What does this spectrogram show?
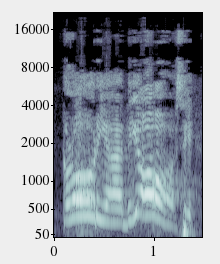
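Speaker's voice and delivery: mock a pastor gushing before the church; hammed-up pastor. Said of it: "Y el pastor dice".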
